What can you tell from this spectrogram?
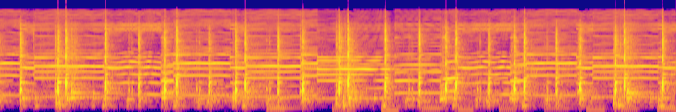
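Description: Live instrumental playing by a Tunisian traditional band: frame drums and hand drums beating sharp, repeated strokes under a steady melody line, with no singing yet.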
